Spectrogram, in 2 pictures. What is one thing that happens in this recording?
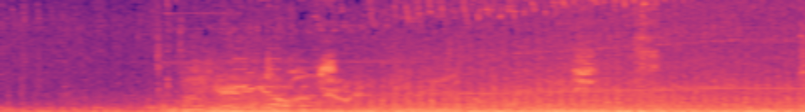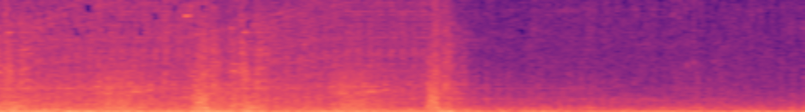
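Fires crackle and burn nearby.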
